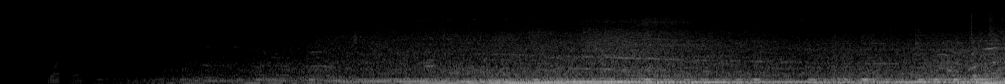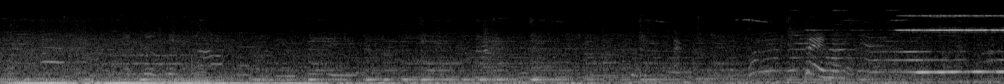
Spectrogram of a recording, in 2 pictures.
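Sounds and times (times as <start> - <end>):
chatter: 1.7 - 5.2, 8.8 - 20.0
bus engine rumble: 2.4 - 20.0
bus brakes screeching: 17.6 - 20.0.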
